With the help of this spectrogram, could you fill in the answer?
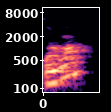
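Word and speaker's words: Gabba: So then one of the bands I would recommend is Gaba. Gamba. Gaba. How do you spell that?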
